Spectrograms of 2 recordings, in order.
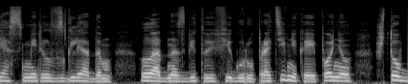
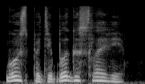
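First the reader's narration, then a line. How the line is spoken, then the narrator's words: Whispered. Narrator (Russian): прошептал Илья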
